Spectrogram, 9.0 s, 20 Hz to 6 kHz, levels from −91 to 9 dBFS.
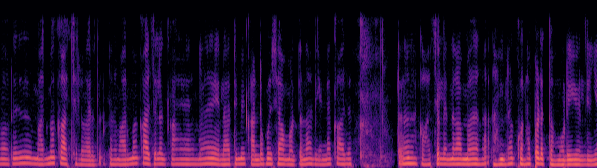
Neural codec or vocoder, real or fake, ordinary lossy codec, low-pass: codec, 24 kHz, 6 kbps, HILCodec; fake; none; 5.4 kHz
